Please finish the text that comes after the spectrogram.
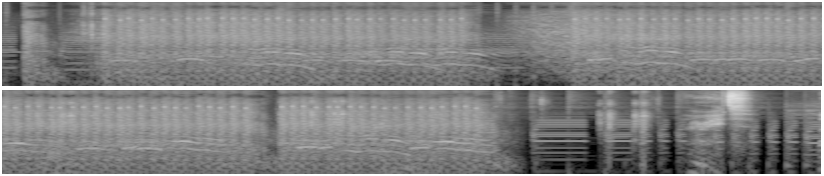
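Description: Rapid chain gun bursts and heavy super shotgun blasts from the Doom mod TNT: Evilution, loud dense gunfire filling most of the stretch before breaking into scattered separate shots, with a player's voice talking over it.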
